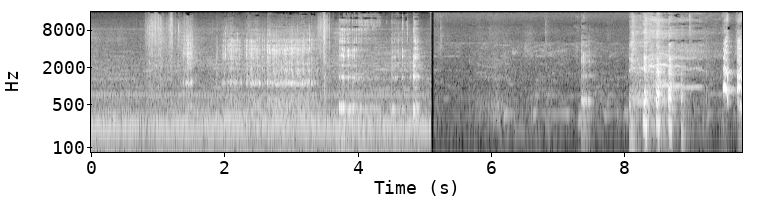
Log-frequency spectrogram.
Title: Vine Burps 28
